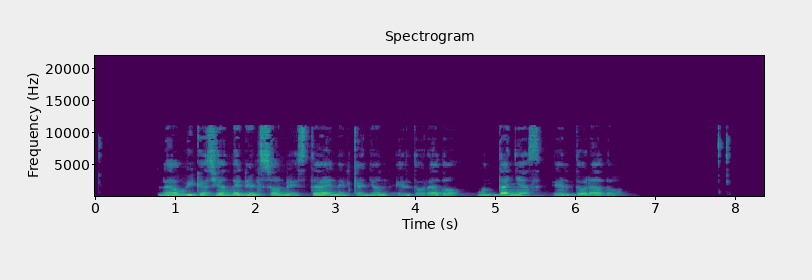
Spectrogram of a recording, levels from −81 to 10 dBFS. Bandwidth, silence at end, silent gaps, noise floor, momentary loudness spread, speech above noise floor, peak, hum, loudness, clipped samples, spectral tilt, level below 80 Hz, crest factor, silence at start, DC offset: 11.5 kHz; 0.45 s; none; under -90 dBFS; 13 LU; over 69 dB; -2 dBFS; none; -21 LUFS; under 0.1%; -5.5 dB/octave; -62 dBFS; 20 dB; 0.8 s; under 0.1%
